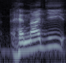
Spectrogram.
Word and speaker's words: Hennadiy: that whole area, and I've heard Gennady before pronounced with a G, but never with an H. G is kind of Russian notation of my name.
